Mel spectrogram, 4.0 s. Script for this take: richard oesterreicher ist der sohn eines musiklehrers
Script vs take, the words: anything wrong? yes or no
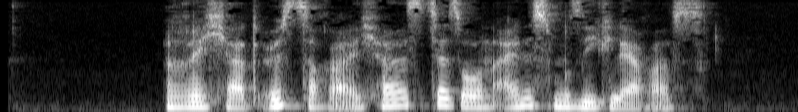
no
